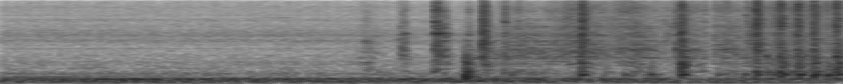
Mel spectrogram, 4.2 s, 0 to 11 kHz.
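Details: 2012 Honda Odyssey that won't start: starter cranks with a steady churn, then a few uneven sputters and pops, but the engine never catches. Crank, no start.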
